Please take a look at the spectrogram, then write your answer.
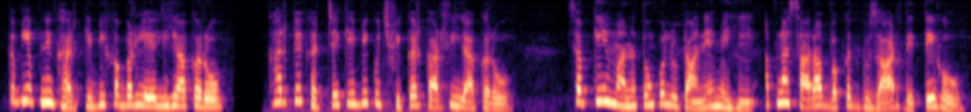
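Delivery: usual speaking voice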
